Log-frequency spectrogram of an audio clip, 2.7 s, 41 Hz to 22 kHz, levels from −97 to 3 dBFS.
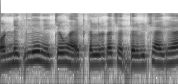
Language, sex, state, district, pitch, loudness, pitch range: Hindi, female, Bihar, Patna, 195 Hz, -16 LUFS, 180-210 Hz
